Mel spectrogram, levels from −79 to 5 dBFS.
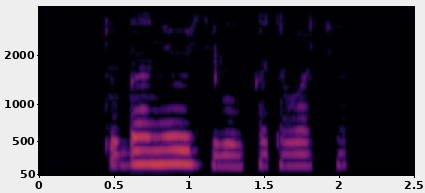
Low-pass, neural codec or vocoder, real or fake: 3.6 kHz; none; real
